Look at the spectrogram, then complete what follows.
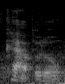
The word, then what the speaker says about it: Qapital: It's pronounced. It's Qapital. It's definitely Qapital. It's a big old Q, guys.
